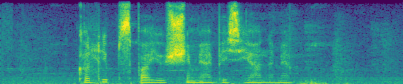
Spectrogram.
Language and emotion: Russian, neutral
